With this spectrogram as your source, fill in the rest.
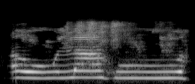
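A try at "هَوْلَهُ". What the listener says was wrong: Just the vowel lean here, we have to prolong it for a tiny bit longer. Hawlahu.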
